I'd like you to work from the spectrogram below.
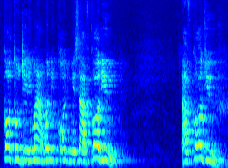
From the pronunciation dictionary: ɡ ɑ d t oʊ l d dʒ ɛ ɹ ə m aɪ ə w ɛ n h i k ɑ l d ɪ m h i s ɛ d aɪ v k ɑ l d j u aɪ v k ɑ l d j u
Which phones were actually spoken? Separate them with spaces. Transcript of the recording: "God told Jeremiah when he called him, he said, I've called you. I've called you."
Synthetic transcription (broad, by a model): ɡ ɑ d t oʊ dʒ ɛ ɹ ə m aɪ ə w ɛ n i k ɑ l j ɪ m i s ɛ aɪ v k ɑ l d j u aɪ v k ɑ l d j u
